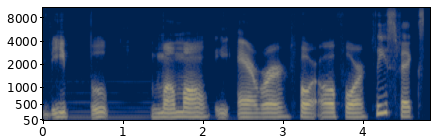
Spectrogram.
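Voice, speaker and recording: A man's voice: mid-range voice, little pitch movement, takes it slowly, dry recording, soft background music, pitched above the performer's own voice, lightly acted. A man doing a glitching robot voice. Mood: glitchy. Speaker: streamer. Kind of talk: casual stream banter.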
